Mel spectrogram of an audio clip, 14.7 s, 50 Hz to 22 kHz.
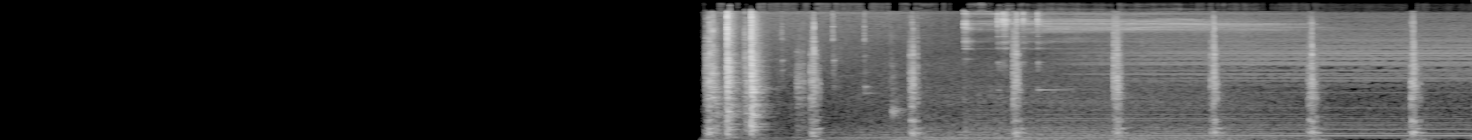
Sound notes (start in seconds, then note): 6.9 clock ticking begins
